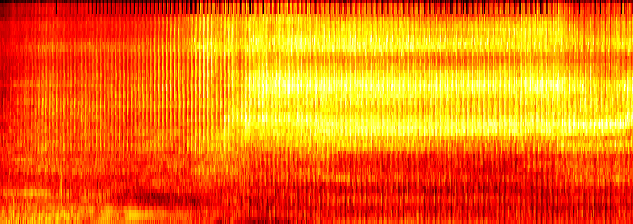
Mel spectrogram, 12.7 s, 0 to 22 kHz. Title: Стук двигателя на холодную Ланос 1.5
